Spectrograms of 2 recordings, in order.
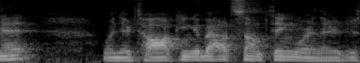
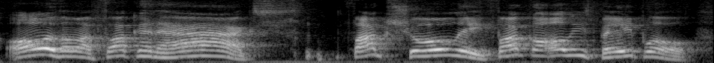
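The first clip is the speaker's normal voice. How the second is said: very high, much louder contemptuous rant; Kevin Brennan impression; 11 dB louder, slower than usual. Imitating the host trashing rivals to Bob, loud high tirade. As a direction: spit out the insults like an enraged radio host. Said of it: "that's my Kevin Brennan impression".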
